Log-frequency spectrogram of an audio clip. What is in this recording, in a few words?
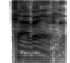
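"caber", Spanish; futuro imperfecto de indicativo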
